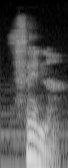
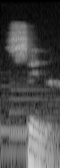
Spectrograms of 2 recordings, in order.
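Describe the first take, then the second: First: The first consonant sounds like English th. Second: The first consonant sounds like English s. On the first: "twice with a Spanish accent" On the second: "twice with a Latin American accent"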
